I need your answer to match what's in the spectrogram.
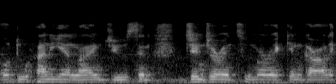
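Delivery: plain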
